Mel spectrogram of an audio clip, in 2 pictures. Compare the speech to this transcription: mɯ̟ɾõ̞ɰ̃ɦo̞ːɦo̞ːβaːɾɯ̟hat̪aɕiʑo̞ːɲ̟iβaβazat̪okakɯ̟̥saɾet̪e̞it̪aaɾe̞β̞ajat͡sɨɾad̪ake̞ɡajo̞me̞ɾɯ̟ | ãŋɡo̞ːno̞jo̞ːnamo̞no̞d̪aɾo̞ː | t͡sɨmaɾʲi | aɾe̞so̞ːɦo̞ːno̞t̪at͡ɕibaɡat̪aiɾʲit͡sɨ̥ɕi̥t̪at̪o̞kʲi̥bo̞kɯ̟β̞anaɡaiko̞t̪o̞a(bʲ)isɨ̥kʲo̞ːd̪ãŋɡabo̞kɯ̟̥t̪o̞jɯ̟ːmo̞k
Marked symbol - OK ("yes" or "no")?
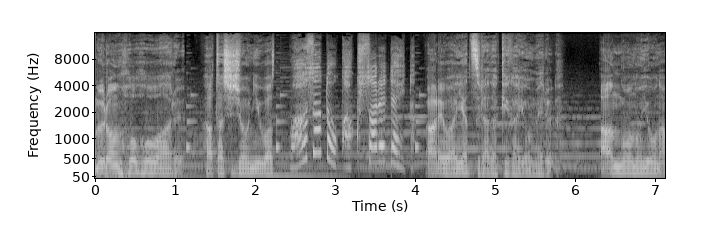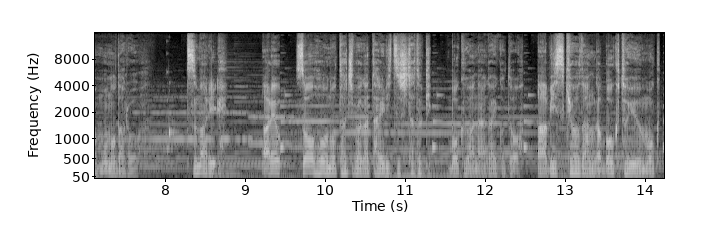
yes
